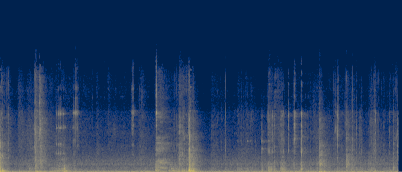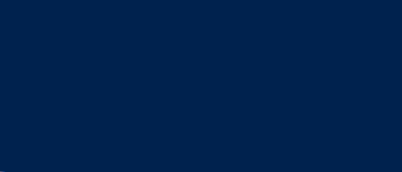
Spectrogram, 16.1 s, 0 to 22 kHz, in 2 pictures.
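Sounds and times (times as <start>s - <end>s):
steady low hum: 0.0s - 8.0s
clinks and knocks of metal tools: 1.0s - 1.7s, 5.0s - 8.0s.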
